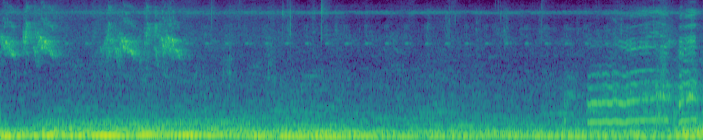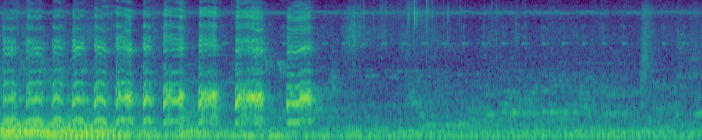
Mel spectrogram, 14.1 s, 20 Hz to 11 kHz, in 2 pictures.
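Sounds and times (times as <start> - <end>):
rooster clucking rapidly: 5.7 - 10.3.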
